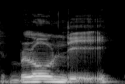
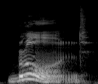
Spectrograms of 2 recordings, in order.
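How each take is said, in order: First: It is said in a Turkish accent, with a final vowel. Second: It is said in a British English accent. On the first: "Turkish English" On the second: "British English"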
